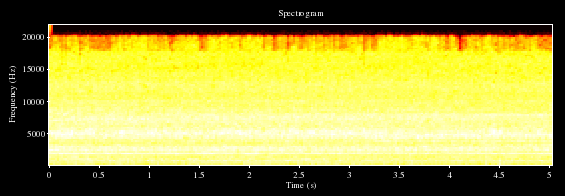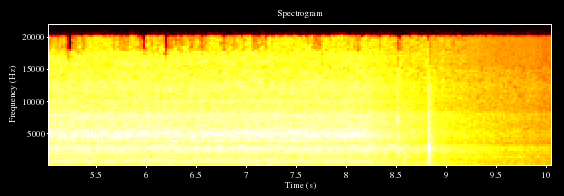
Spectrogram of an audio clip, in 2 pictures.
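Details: Vintage Hoover Constellation model 862 vacuum with old wiring, switch suspected faulty; steady airy roar with even thin whistle, then smooth wind-down, 83.1 on sound level meter; normal running.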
